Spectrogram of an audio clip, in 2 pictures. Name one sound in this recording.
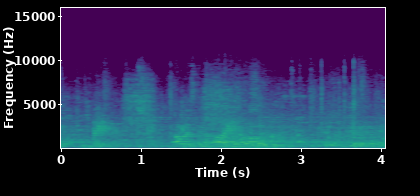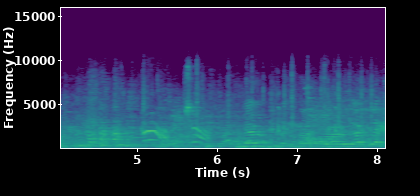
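Video game fighting sounds play from a television speaker, with quick hits and whooshes.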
